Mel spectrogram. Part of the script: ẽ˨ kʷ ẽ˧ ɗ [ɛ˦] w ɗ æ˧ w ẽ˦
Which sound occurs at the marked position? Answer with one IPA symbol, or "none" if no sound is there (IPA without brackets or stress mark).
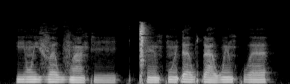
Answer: ɛ˦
